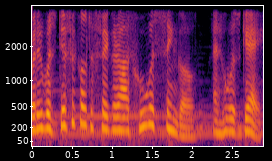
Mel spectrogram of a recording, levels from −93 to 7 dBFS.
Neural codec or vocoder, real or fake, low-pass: none; real; 3.6 kHz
